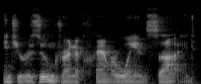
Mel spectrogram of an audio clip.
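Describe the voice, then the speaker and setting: A man's voice: low-pitched, steady tone, fairly quick, pushed and bright. A man reading a first-person story aloud as a dramatic narrator.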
